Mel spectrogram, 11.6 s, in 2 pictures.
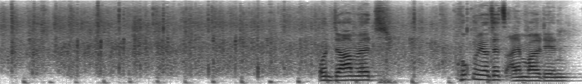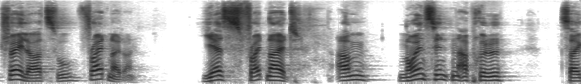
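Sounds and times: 
audience applause: 0.0s - 5.8s
speech: 3.2s - 4.0s, 4.6s - 11.6s.

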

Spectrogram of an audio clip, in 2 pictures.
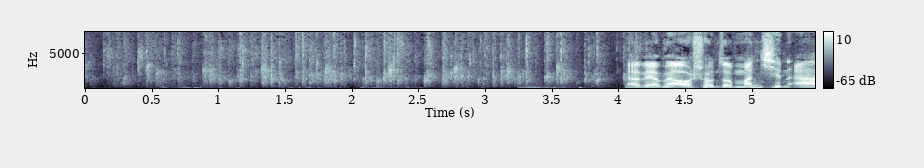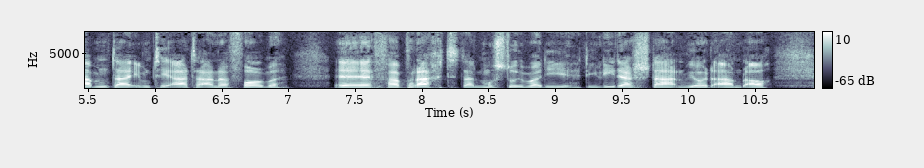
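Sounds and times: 
crowd applauding: 0.0s - 4.4s
speech: 4.0s - 10.9s.

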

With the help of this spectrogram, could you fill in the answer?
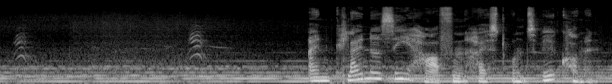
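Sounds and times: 
seagull cries: 0.1s - 0.4s, 1.7s - 2.3s
speech: 3.1s - 6.0s.

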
